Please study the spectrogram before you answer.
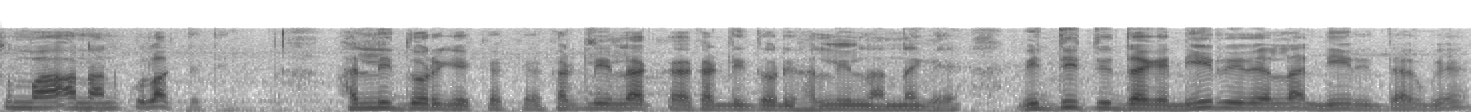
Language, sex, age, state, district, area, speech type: Kannada, male, 60+, Karnataka, Dharwad, rural, spontaneous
